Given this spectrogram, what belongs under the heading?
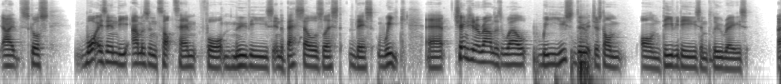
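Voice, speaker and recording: A man hosting his own solo podcast, talking in a loose, chatty way with frequent fillers and restarts. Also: mid-range voice. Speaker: podcast host. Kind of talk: solo casual podcast talk.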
